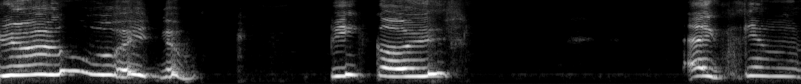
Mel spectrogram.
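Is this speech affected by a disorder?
Yes: cerebral palsy; people less willing to listen to own talking voice.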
